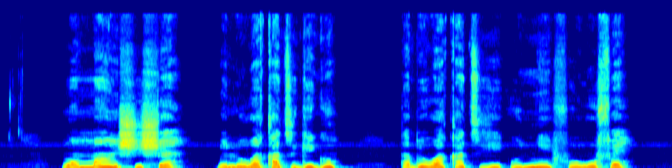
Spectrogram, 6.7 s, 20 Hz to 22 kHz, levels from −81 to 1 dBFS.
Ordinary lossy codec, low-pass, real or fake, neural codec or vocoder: none; none; fake; vocoder, 48 kHz, 128 mel bands, Vocos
